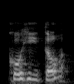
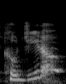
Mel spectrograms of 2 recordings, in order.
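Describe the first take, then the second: First: The name is said with a Spanish pronunciation. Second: The name is said with an English pronunciation. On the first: "In Spanish it's cojito" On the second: "and in English cogito"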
